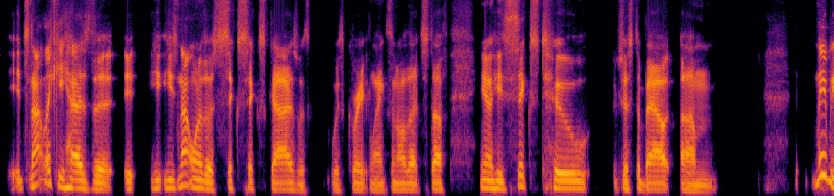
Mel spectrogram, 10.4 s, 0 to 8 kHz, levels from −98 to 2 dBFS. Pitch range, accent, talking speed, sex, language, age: 95-115 Hz, American, 180 wpm, male, English, 30-49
